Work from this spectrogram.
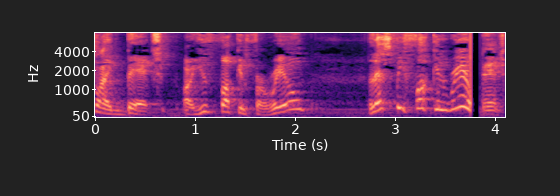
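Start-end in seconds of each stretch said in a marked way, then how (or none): none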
